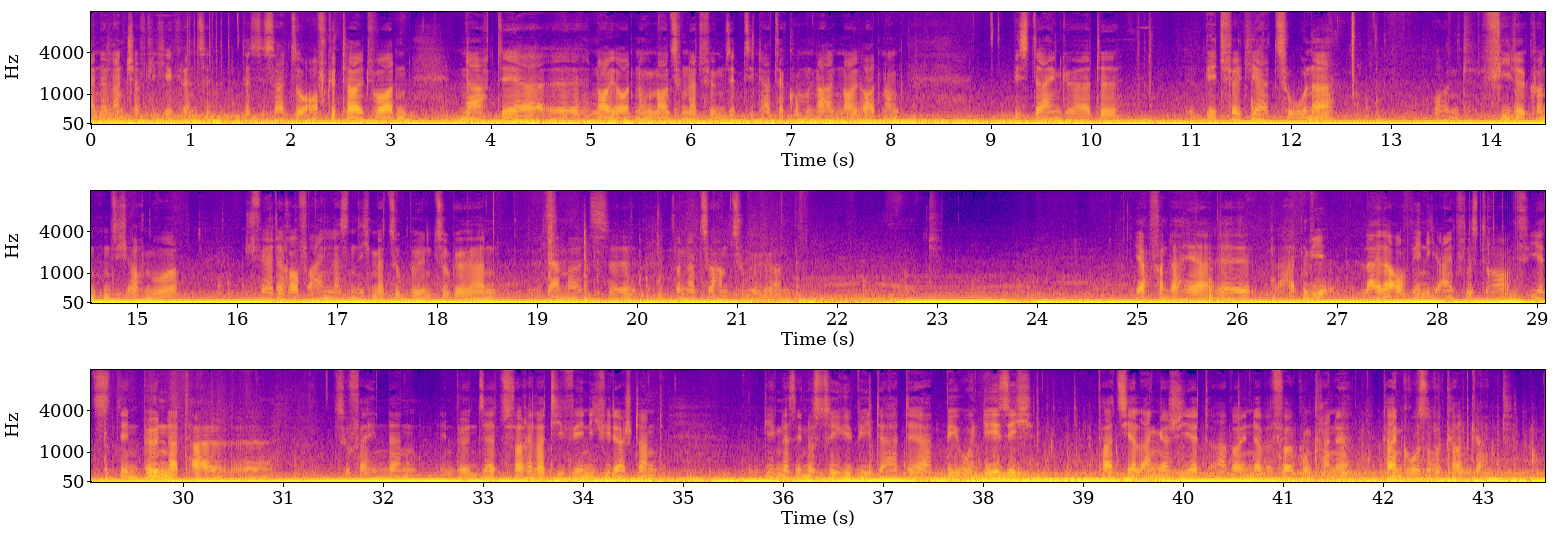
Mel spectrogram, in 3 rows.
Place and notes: Driving a dirt road along the motorway, which so Rudi and Stefan cuts the shallow valley of Weetfeld two parts; two different communal areas and developments. The residents on the Bönen side of the motorway have not been very active against industrial developments on their side…
Wir fahren entlang der Autobahn auf einer unbefässtigten Strasse…
“Citizen Association Against the Destruction of the Weetfeld Environment”
(Bürgergemeinschaft gegen die Zerstörung der Weetfelder Landschaft)
Germany, 28 November, ~18:00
